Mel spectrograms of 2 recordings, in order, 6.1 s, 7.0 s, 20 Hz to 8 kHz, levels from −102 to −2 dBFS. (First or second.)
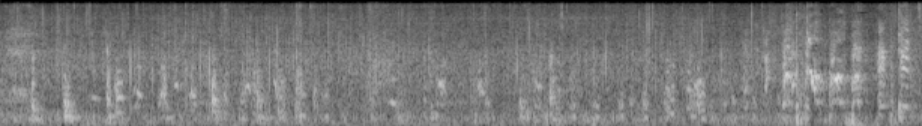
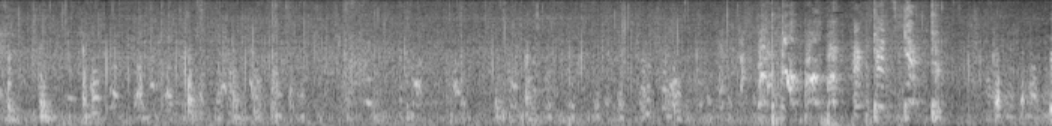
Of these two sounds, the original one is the first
